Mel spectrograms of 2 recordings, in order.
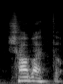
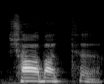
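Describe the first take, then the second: First: The word ends with a soft th sound. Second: The word ends with a hard t sound. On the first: "영어의 그 세타자 발음 나오는 거예요. th 사운드" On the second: "그냥 우리식으로 고추장 된장식으로 샤바트 이게 더 정확한 소리예요"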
